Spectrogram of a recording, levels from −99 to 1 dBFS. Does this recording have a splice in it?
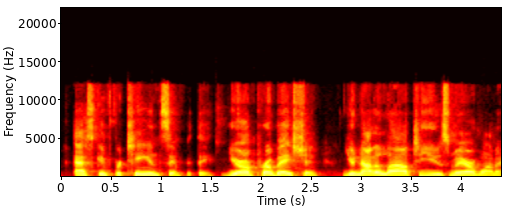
yes; 1 cut; at 1.5 s

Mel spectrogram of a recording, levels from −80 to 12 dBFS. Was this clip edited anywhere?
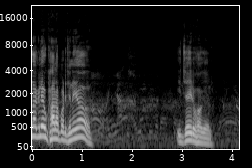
yes; 1 cut; at 2.6 s

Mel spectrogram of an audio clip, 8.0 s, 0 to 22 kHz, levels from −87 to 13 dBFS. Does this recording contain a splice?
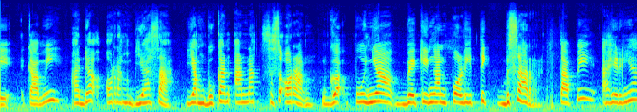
yes; 6 cuts; at 0.8 s, 2.2 s, 3.3 s, 3.9 s, 6.2 s, 6.8 s

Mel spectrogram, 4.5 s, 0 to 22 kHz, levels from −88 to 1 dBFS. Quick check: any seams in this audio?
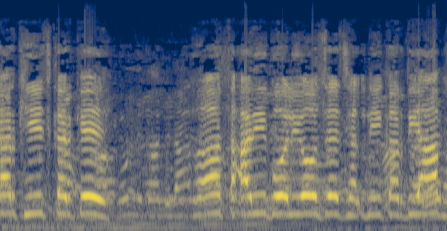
no; 0 cuts

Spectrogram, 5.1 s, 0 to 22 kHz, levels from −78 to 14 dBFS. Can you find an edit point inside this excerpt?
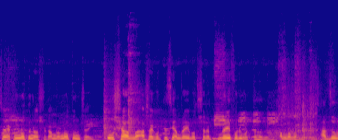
no; 0 cuts

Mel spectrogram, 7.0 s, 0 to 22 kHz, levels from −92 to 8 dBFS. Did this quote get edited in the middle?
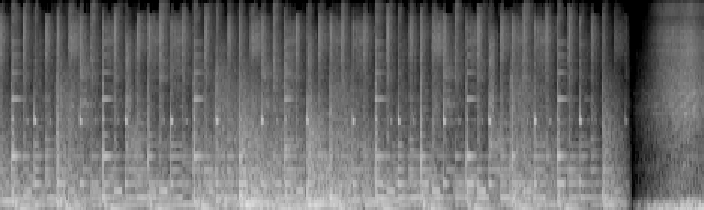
yes; 1 cut; at 6.1 s

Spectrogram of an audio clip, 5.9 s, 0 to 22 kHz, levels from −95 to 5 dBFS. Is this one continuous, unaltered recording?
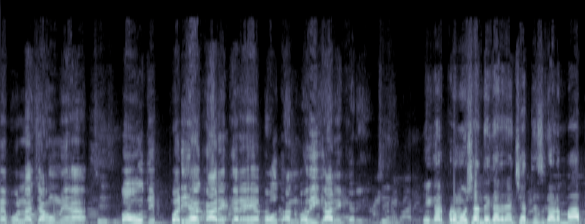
yes; 0 cuts

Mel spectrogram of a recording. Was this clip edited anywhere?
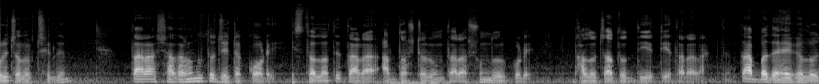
yes; 2 cuts; at 3.0 s, 7.2 s

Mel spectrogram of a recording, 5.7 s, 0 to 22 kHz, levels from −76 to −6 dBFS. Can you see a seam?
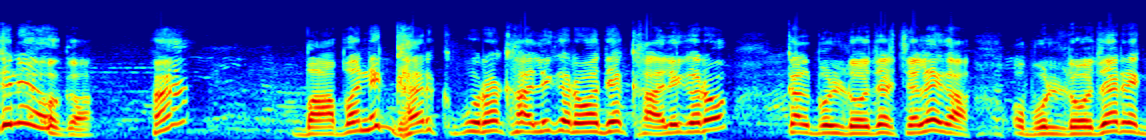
no; 0 cuts

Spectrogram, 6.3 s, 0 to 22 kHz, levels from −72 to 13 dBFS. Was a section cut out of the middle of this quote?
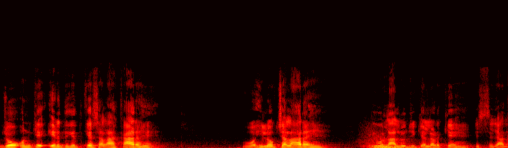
yes; 1 cut; at 4.6 s

